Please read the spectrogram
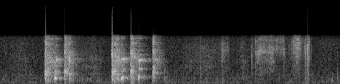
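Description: A person coughing close to the microphone in fits: two coughs about a second in, a run of four a second later, and a softer run near the end.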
